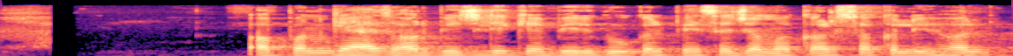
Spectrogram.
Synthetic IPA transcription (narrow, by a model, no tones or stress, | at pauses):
ə̰pənɡɛːsɔːɾbɪd͡ʒlikebiɾɡuːɡəlpeːsed͡ʒəmakəɾsəkliɦəl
